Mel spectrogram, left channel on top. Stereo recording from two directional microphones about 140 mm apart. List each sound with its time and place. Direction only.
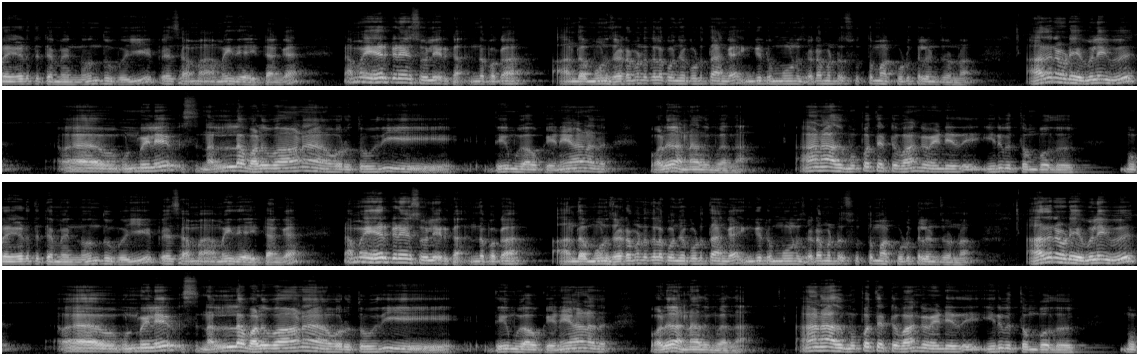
0.0 s speech: 20° right (ahead or behind)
